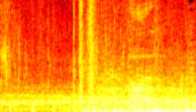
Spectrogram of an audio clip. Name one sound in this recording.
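A blunt weapon swings and thuds heavily.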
